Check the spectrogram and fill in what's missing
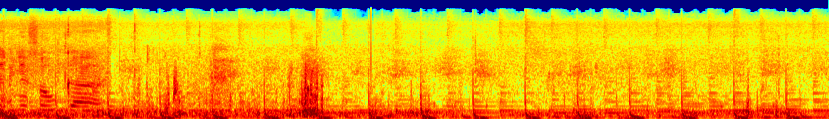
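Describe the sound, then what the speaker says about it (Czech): Strong wind buffeting a lone climber high on Gasherbrum I, a constant roaring rush with gusty swells and rumbling bursts against the microphone. "Hlavně mě fouká."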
